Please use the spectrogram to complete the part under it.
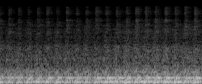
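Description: A 1986 Honda CBR400RR motorcycle, its carburettors freshly cleaned and tuned, idles close by with a steady, loud, rapid low-pitched engine pulse and light mechanical clatter, no voices over it.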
